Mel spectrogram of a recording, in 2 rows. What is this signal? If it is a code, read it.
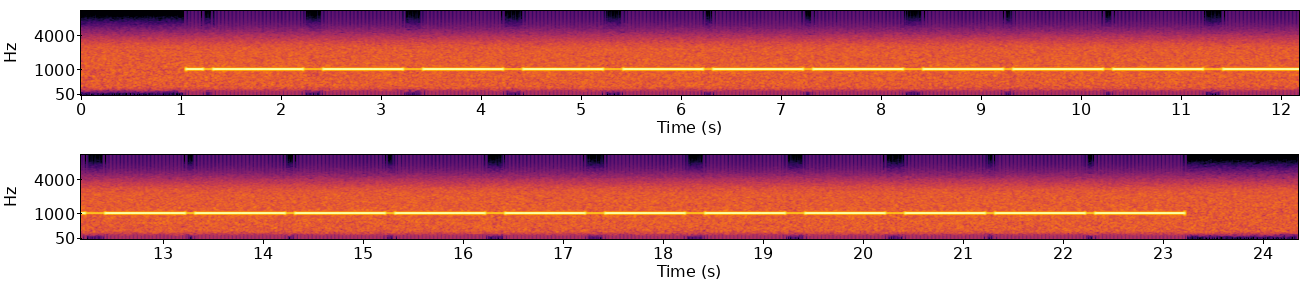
Radio time signal (DCF77), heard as a tone whose level steps once a second, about 1040 Hz. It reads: 0 1 1 1 1 0 0 1 0 0 1 1 0 0 0 1 1 1 1 1 0 0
